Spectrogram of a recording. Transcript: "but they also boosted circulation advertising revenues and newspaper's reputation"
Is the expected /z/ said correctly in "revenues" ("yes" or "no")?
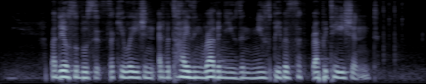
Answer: yes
